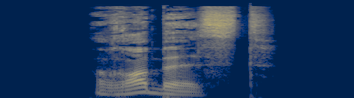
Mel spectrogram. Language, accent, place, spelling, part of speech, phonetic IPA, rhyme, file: German, Germany, Berlin, robbest, verb, [ˈʁɔbəst], -ɔbəst, De-robbest.ogg
- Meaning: second-person singular subjunctive I of robben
